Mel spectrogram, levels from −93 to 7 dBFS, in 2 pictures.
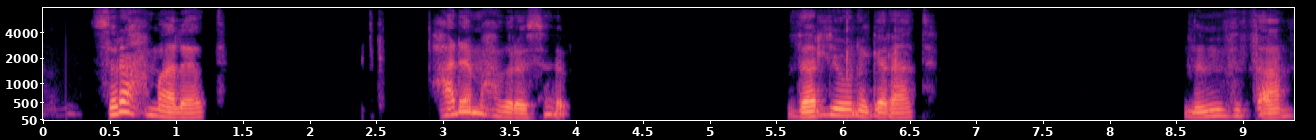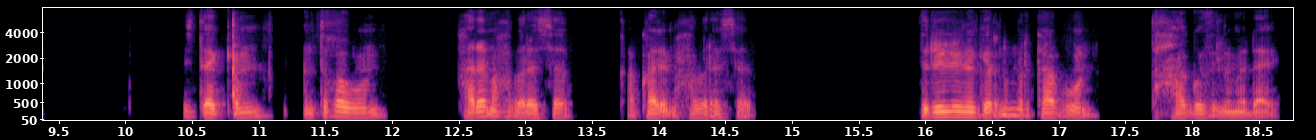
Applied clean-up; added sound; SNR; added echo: none; none; none; none.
